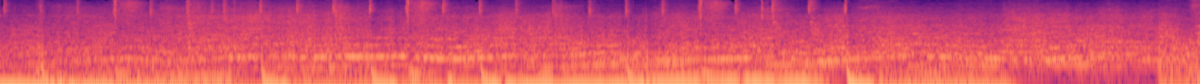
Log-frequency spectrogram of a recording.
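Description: A drift car sliding sideways: its tyres squeal and its engine revs in a pitch that wavers up and down. It is mixed with music that has a deep, stepping bass line and a beat.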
